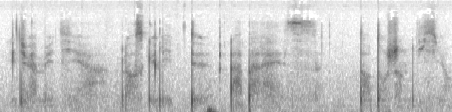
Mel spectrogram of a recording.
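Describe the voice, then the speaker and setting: Someone whispers at a very slow pace in a calm tone. Noticeable background noise runs underneath. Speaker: ASMR creator. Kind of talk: ASMR roleplay, sleep instructions to camera. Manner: soft-spoken, calm, slow.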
